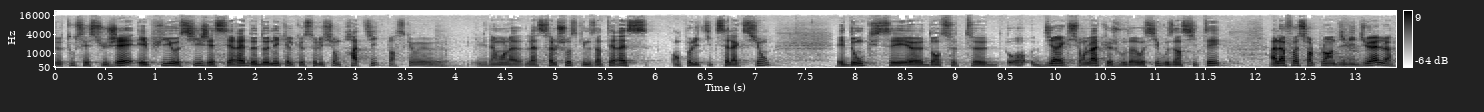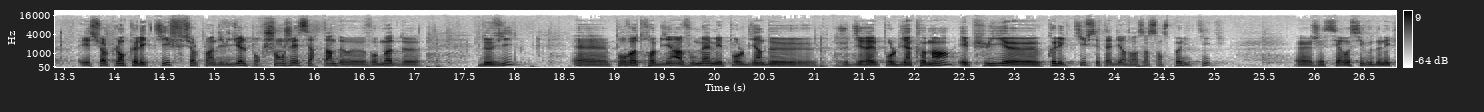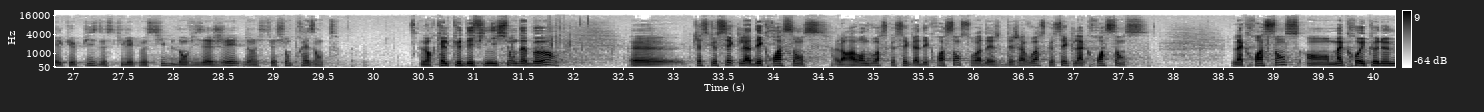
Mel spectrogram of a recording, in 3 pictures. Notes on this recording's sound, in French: Conférence donnée à l'université d'été catholique Academia Christiana lors du colloque "l'identité contre la nouvelle tour de Babel". À Sées - Normandie.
